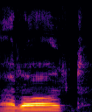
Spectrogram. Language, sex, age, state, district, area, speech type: Nepali, male, 45-60, West Bengal, Kalimpong, rural, spontaneous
